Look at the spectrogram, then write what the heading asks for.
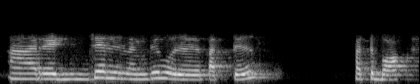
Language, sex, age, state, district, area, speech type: Tamil, female, 45-60, Tamil Nadu, Madurai, urban, conversation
